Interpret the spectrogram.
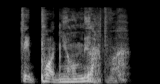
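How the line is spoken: Hoarse rasp. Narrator (Russian): прохрипел он

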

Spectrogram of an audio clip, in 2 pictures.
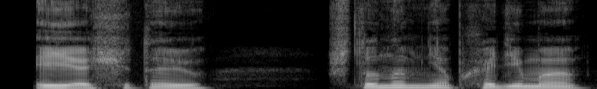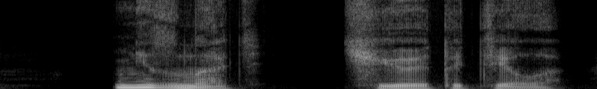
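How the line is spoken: Calm. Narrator (Russian): прибавил он спокойно

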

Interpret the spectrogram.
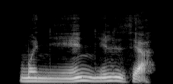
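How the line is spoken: Drawling. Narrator (Russian): опять протянул Арн

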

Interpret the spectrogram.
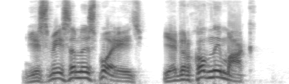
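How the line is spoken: Barking shout. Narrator (Russian): Рявкнул

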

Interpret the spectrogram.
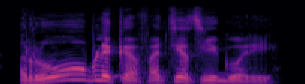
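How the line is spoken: Pleased giggle. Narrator (Russian): Степаныч хихикнул от удовольствия

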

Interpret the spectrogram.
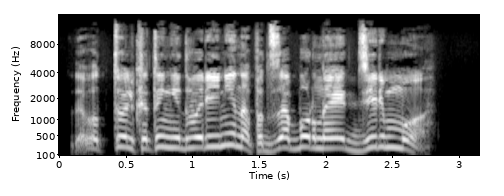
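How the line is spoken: Roaring with laughter. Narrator (Russian): Распутин расхохотался

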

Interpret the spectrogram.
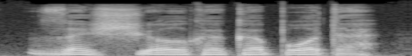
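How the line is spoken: Mutter. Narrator (Russian): пробормотал Стью

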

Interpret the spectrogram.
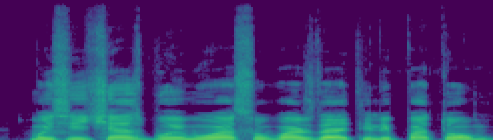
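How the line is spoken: Little hedgehog, loud question. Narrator (Russian): громко спросил ежонок Почемучка

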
